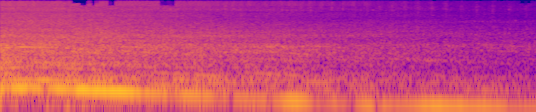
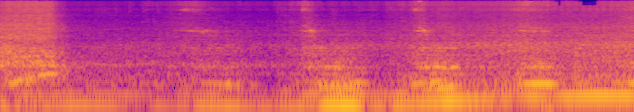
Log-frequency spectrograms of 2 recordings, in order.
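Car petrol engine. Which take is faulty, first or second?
second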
